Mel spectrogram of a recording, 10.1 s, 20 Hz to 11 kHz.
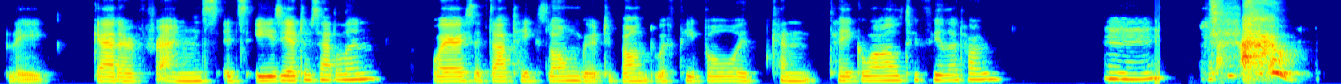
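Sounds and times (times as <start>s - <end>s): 
speech: 0.1s - 7.6s, 8.3s - 9.8s
person sneezing: 9.0s - 9.9s.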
